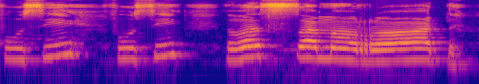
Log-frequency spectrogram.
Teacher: نون کو چھپائیں گے، فوسی والثمرات، سا نرمی کے ساتھ اور را کو پور بھی پڑھیں گے اور اس کو کھینچیں گے بھی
